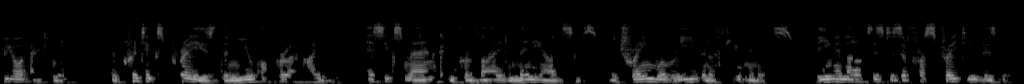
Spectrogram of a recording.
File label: male; SiSEC10; underdetermined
